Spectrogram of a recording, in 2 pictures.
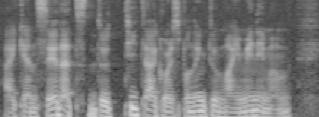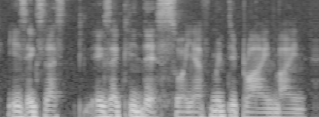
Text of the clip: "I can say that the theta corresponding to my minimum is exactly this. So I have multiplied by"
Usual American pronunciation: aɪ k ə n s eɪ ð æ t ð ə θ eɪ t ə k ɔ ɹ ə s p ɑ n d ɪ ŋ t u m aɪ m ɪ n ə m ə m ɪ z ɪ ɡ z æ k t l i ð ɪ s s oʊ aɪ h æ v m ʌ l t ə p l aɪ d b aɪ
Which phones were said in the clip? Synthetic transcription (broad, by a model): aɪ k ə n s eɪ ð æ t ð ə t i t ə k ɔ ɹ ə s p ɑ n d ɪ ŋ t u m aɪ m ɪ n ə m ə m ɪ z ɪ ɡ z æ k t l i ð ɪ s s oʊ aɪ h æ v m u l t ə p l aɪ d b aɪ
